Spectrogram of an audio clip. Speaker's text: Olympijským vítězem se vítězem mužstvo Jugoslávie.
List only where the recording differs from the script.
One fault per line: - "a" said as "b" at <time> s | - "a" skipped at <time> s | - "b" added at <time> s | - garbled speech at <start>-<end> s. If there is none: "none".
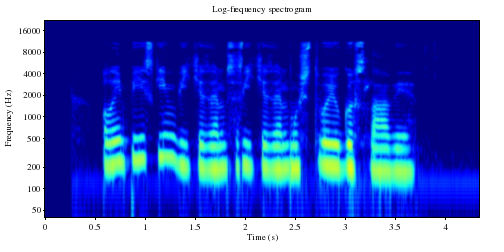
none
